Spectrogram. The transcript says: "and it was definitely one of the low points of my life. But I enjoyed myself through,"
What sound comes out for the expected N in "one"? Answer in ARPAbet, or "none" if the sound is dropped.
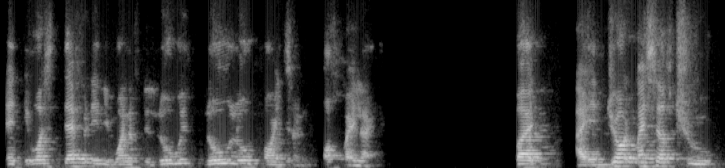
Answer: L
